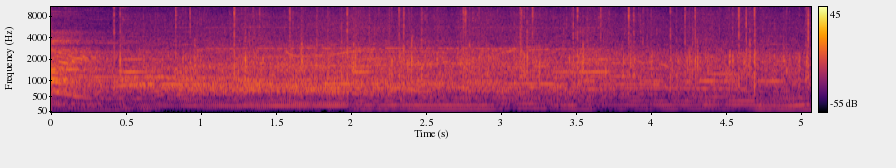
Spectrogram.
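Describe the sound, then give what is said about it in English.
Concert crowd in Paris applauding and cheering an opening act, a steady, dense roar of clapping with whoops and shouts that holds level throughout. “And another big round of applause”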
